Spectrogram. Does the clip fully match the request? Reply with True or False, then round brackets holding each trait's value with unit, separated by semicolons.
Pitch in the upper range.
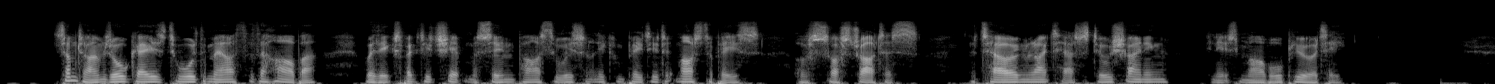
False (110 Hz)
